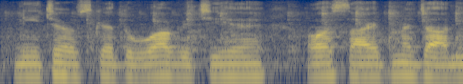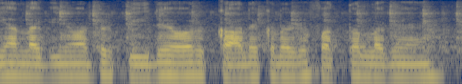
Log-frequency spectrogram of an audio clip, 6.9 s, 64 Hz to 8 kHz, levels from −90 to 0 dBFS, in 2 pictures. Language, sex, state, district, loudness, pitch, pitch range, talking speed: Hindi, male, Uttar Pradesh, Jalaun, -23 LUFS, 105 Hz, 105-110 Hz, 190 wpm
